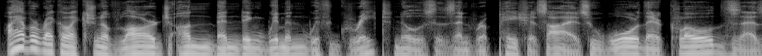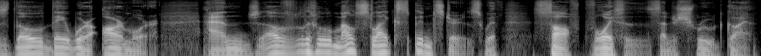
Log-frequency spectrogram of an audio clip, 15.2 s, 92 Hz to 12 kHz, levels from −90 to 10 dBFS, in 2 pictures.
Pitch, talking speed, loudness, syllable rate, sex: 95 Hz, 140 wpm, -21 LUFS, 3.8 syllables/s, male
